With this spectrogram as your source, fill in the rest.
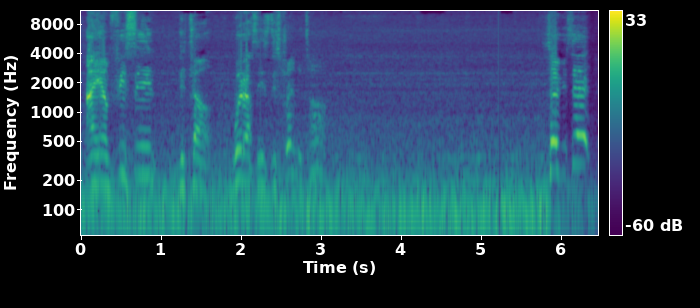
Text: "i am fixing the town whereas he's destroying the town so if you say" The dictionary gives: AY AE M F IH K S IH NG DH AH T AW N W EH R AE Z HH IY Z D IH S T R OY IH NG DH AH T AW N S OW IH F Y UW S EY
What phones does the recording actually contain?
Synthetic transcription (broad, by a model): AY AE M F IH S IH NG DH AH T AW N W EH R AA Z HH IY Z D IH S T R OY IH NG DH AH T AW N S OW IH F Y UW S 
